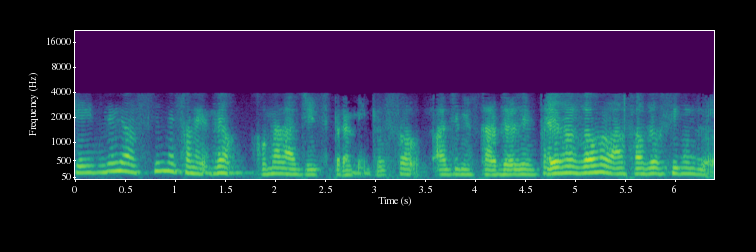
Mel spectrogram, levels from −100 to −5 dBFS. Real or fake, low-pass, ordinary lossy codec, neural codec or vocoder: fake; 7.2 kHz; AAC, 16 kbps; codec, 16 kHz, 1 kbps, FreqCodec, smaller model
